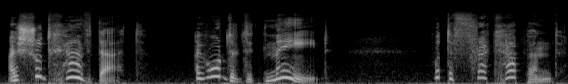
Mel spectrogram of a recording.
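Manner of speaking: rising, incredulous what; can't believe the gear is gone; baffled disbelief. Real, not acted.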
